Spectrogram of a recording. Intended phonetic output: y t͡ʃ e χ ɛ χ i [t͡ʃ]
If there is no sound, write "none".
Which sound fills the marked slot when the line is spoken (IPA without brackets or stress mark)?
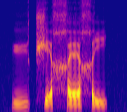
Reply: none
